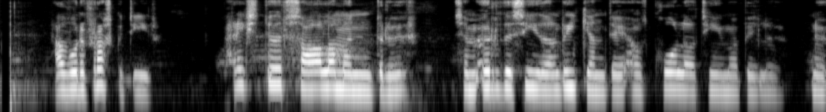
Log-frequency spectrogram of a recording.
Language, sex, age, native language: Icelandic, male, 13, Icelandic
